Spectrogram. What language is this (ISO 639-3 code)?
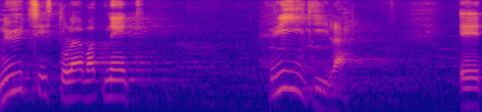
est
